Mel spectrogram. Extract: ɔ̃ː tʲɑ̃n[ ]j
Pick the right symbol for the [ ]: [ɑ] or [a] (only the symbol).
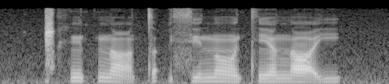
ɑ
